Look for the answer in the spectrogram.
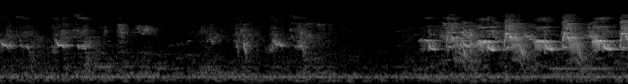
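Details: Common myna feeding in the wild, making varied sounds: bursts of harsh chattering and squeaky whistled notes, building into a louder dense run of chirps near the end, over a steady low hum.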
